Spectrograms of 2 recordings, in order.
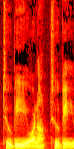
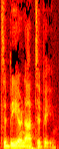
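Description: First: The word 'to' is stressed with a full 'oo' vowel. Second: The word 'to' is unstressed with a weak 'uh' vowel. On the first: "but then they're stressing the word, yes? So it's not into, it's goose" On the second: "there are some accents in which it is simply to be or not to be"

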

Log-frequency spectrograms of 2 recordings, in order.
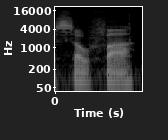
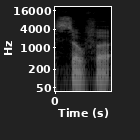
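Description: First: The final vowel is lengthened and slightly stressed. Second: The final vowel is short and reduced to schwa. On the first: The speaker calls it wrong. "lengthen that final syllable and elevate its stress slightly" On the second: The speaker calls it right. "You're going to hear more of a sofa, a schwa"

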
